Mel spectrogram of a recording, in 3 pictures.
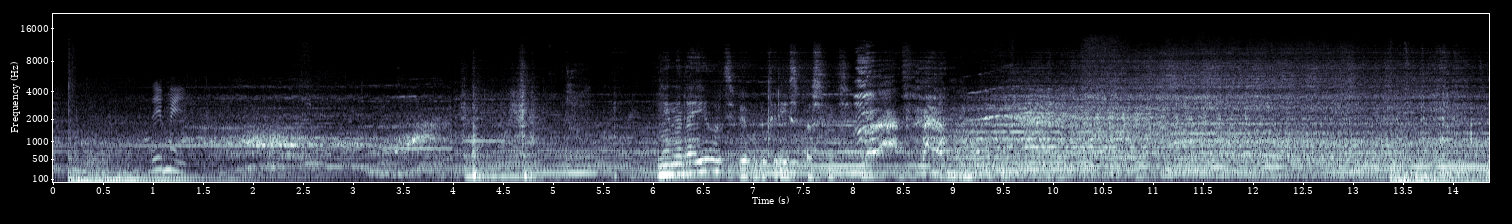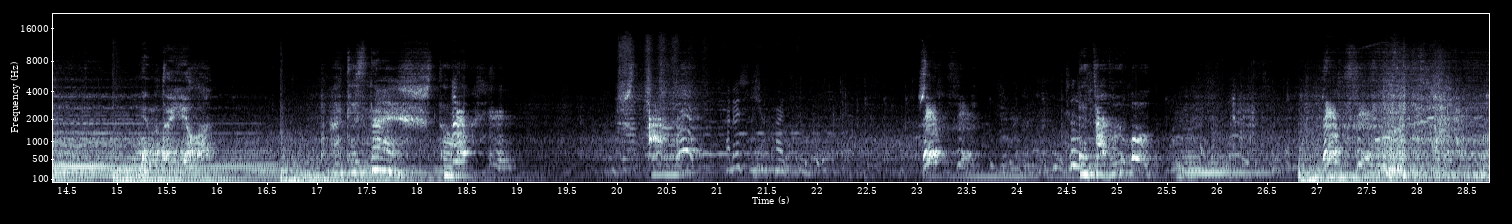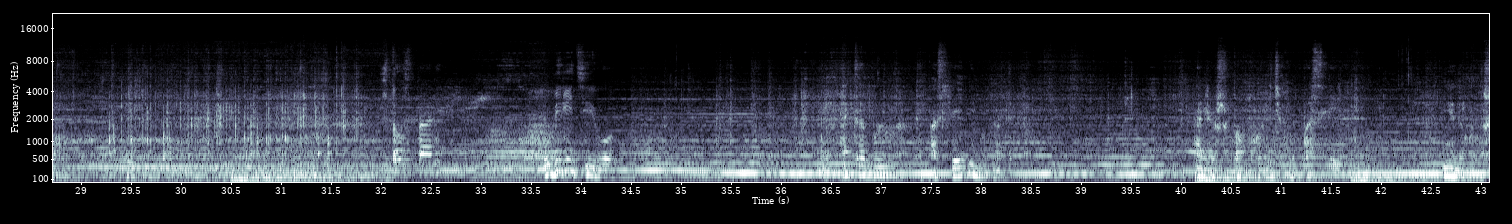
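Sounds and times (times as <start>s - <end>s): steady low drone: 0.0s - 18.4s
film music with held chords: 0.0s - 43.0s
deep rumble: 11.5s - 18.4s, 26.8s - 32.6s.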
